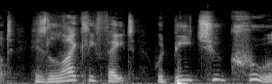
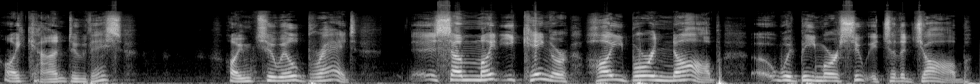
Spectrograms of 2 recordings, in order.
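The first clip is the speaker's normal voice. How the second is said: trembling; 6 semitones higher, 4 dB louder than usual. A narrator's reading. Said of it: "in a trembling voice he said".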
